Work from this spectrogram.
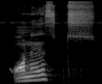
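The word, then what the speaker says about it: honest: দেখো এইসের উচ্চারণ যেহেতু অ উচ্চারণ হচ্ছে, আমরা কিন্তু হনেস্ট বলি না, এইস ইজকাল টু হ হয়, কিন্তু সেক্ষেত্রে আমরা বলছি অনেস্ট, অর্থাৎ এইসের উচ্চারণটা অ হয়ে যাচ্ছে, ভাওয়েলের মতো উচ্চারণ আসছে, সে কারণে আমরা এর আগে অ্যান বসিয়েছি।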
